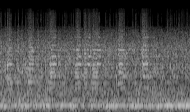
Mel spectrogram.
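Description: Film-soundtrack orchestra holding a loud, sustained horn-like final chord over a steady low note, closing the skating number.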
